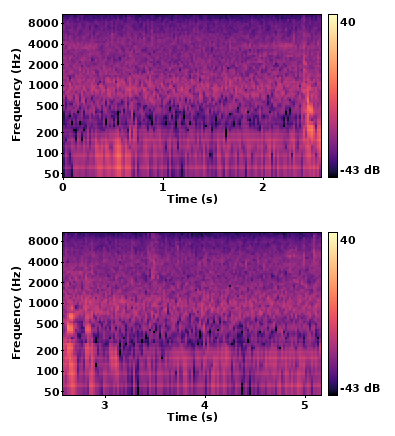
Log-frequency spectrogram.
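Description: Steady rain falling in the Minecraft video game, a constant even hiss throughout, with players talking and a brief louder burst of voices and laughter midway.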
